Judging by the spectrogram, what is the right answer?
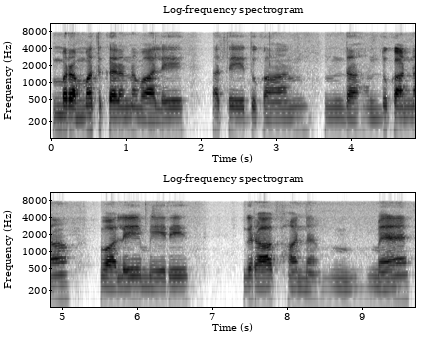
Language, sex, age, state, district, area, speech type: Punjabi, male, 45-60, Punjab, Jalandhar, urban, spontaneous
